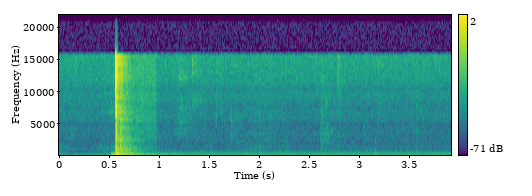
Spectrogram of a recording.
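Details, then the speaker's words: Kenmore Elite Ultra Wash dishwasher in diagnostic mode, door locked, fill stage (wash motor weak): single sharp click as inlet valve opens, then faint steady hum of water filling; normal fill valve operation. "It's filling right now, so the first light was filling"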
